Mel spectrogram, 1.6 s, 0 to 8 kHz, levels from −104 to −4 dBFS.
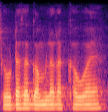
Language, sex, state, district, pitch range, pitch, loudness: Hindi, male, Uttar Pradesh, Shamli, 105-110 Hz, 110 Hz, -17 LUFS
